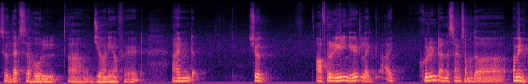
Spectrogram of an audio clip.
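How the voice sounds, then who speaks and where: A man with an Indian accent at a very slow pace, with long, frequent pauses. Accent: Indian English (Telugu). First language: Telugu. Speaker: book reviewer. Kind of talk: book review monologue. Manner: halting, many fillers.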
